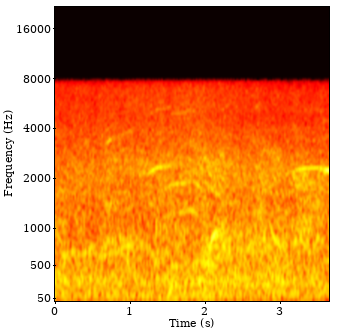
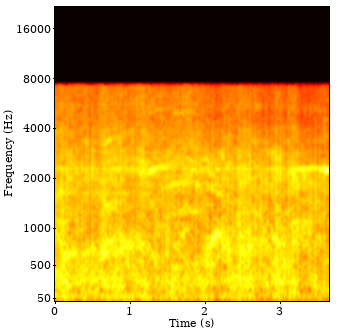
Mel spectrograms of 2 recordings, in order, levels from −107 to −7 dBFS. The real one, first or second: first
